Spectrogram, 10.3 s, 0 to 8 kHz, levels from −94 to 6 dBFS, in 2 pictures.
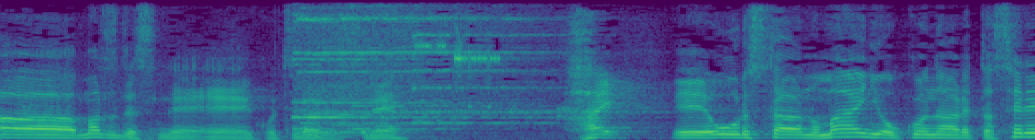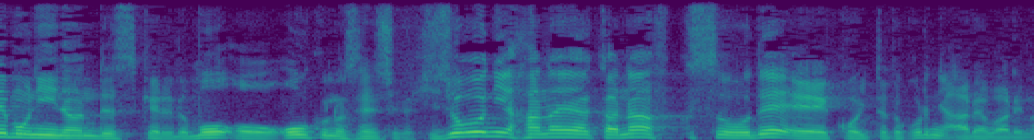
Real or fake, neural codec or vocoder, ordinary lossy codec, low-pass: real; none; none; none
